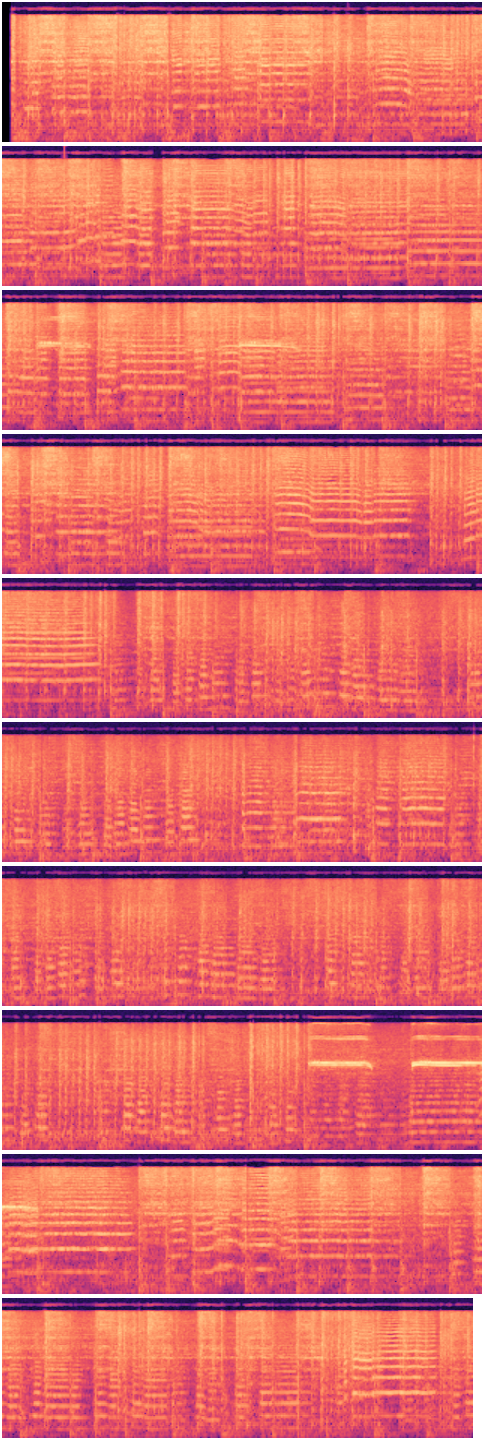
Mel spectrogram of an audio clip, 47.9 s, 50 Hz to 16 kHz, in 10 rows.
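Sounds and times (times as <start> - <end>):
trumpets and trombones melody: 0.1 - 47.9.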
